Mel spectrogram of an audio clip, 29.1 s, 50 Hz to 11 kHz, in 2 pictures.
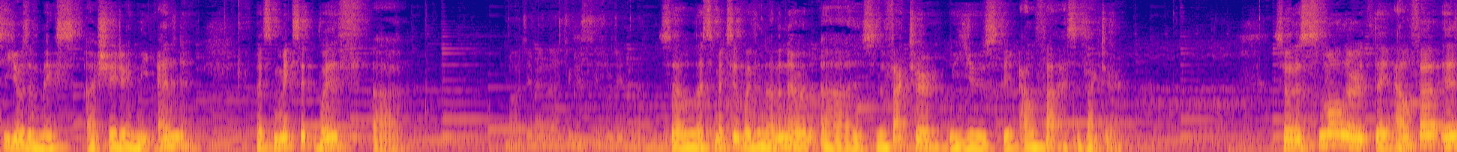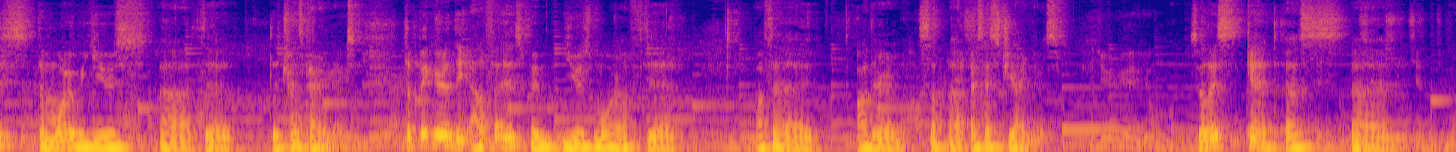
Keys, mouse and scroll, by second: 2.5-3.3 drag, 4.8 scroll up 4, 5.0 middle click, 5.3-6.2 scroll down 8, 6.2-6.6 middle drag, 7.5 middle drag, 8.9-12.0 drag, 12.6-13.2 middle drag, 13.3-14.0 scroll up 4, 14.0-14.5 middle drag, 15.1-15.6 middle drag, 15.7 middle click, 16.2-16.8 middle drag, 18.8-19.3 scroll up 4, 20.1 click, 23.0 middle click, 24.3 shift+a.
